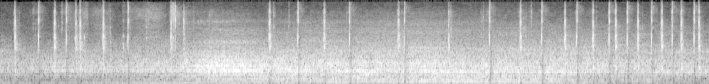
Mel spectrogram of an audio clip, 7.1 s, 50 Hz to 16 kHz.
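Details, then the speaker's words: 2001 Toyota Avalon 1MZ-FE V6, 87k miles, bank 2 oil control (VVT) solenoid removed and energised on the bench: sharp, solid, repeatable clicks over faint hum; solenoid moves and appears operational. "Seems to be operational. Nice solid click."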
